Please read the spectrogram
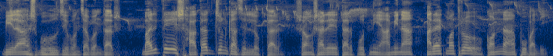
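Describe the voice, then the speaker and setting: A man's voice: fairly low pitch, animated, measured pace, slight background noise. A man reading a scripted story as a dramatic narrator.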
